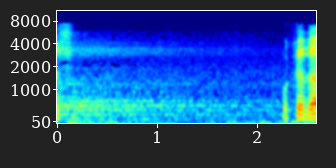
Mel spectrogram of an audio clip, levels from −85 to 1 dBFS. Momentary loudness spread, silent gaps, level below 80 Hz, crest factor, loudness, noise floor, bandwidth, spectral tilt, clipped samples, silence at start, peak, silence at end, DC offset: 15 LU; none; -52 dBFS; 26 dB; -34 LUFS; -48 dBFS; 7.8 kHz; -4.5 dB/octave; under 0.1%; 0 s; 0 dBFS; 0 s; under 0.1%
